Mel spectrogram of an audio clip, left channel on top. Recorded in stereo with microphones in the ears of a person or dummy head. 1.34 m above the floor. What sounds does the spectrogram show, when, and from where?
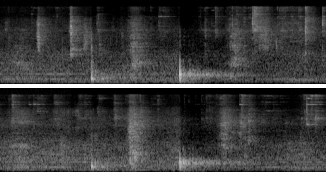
0.9 s footsteps: 60° left (ahead or behind), 2.5 m; by 1.9 s 65° left (ahead or behind), 3.5 m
